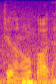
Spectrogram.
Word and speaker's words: Dylan Alcott: Dylan Alcott.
